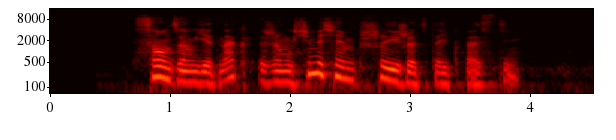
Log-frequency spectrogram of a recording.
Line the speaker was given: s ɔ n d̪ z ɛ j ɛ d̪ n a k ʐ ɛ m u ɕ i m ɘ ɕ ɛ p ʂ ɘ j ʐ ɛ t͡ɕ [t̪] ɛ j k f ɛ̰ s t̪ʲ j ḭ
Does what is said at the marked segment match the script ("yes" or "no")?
yes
